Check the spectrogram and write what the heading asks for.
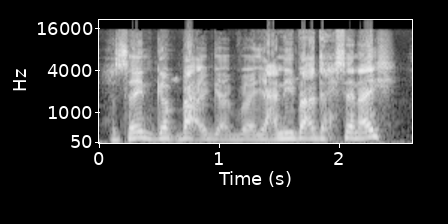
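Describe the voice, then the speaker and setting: A man with a Yemeni accent hosting a live radio quiz show in a hesitant, halting way. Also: a little high, bright, forceful tone. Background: music.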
